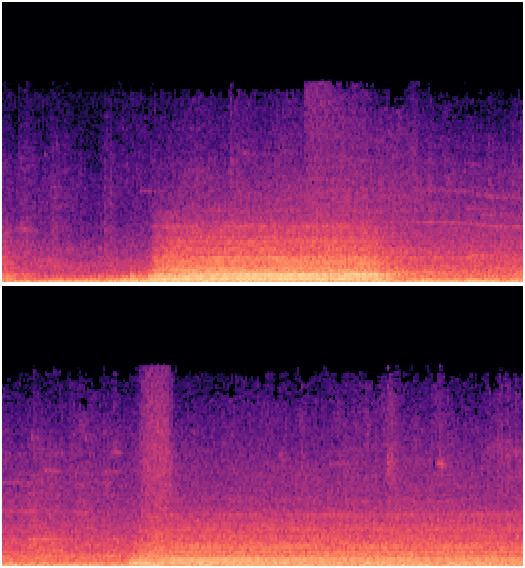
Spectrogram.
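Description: A train approaches and rumbles loudly past.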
